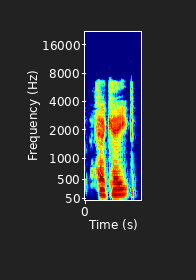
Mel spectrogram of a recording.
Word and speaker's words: Hecate: We are probably going to a system called, I'm going to pronounce it, Hecate, H-E-C-A-T-E.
